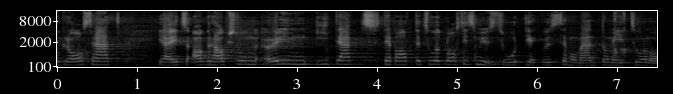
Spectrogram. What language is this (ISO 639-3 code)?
gsw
